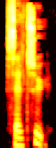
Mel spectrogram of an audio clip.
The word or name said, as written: saltsø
